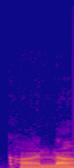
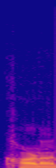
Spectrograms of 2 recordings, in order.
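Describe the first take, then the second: First: Said in the usual way. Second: खाना said as khaaṇa; retroflex n. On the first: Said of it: "होता है". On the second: Shown as a demonstration. Teacher shows the error, खाना with ण. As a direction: curl the tongue back for ना in खाना. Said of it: "नहीं होता".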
